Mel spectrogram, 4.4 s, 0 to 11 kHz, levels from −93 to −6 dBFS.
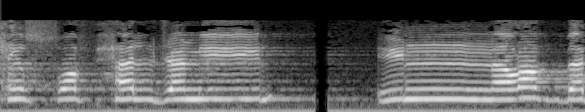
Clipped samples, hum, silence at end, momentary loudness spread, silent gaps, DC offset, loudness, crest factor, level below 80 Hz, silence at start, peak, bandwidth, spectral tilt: under 0.1%; none; 0 s; 11 LU; 2.38-2.42 s; 0.8%; -20 LUFS; 14 dB; -56 dBFS; 0 s; -6 dBFS; 6.6 kHz; -4 dB/octave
